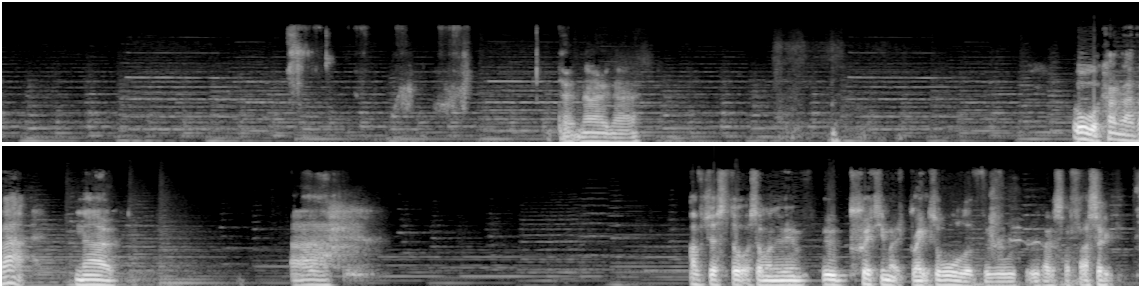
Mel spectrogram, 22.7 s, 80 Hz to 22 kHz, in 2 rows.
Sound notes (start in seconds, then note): 2.8 sucks in air through teeth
